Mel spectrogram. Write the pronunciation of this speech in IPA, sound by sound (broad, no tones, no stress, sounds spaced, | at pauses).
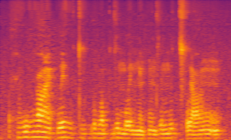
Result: ħ o̤ w o̤ ʕ æ̃ ɪ̯ kʷ e ɦ ṳ t ṳ ɡʷ i β ɒ kʷ d u m o ɪ̯ n ẽ kʷ ẽ d ṳ ɪ̯ m u d t͡sʼ o ɪ̯ ʕ ũ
